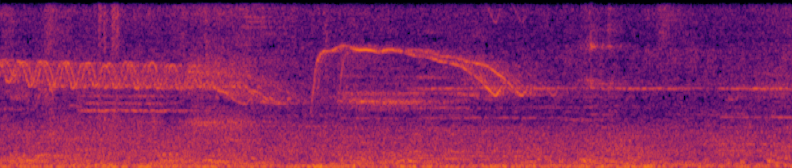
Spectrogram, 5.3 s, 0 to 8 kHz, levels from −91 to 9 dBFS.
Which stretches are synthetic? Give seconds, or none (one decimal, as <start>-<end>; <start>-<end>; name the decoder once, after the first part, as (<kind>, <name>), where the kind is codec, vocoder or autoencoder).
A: none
